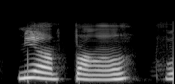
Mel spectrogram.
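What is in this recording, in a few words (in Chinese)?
"mian4fen3", Mandarin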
